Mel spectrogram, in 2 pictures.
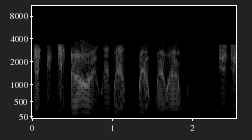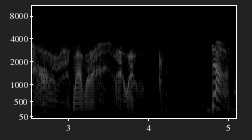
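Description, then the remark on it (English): A voice does a squawky Donald Duck impression in quick garbled bursts, fairly loud, with short pauses between phrases. “Y'all know Donald Duck's been hanging out around here.”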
